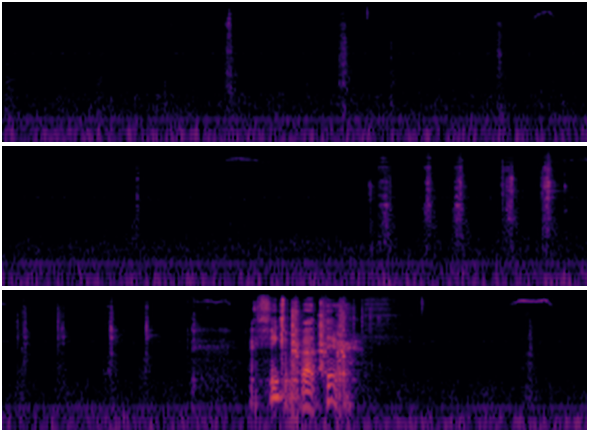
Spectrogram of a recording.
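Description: A palette knife scrapes softly on a painted surface.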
